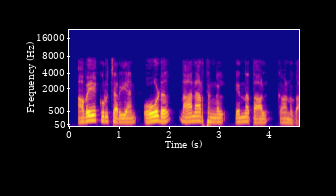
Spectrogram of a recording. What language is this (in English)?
Malayalam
